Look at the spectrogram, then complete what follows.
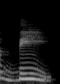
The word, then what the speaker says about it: the: है, आपको स्वर की आवाज आ रही है, तो उसको बोलना दी, ठीक है, आप उसको बोलोगे दी। और अगर कोई वर्ड है जो कॉन्सोनेंट साउंड से स्टार्ट हो रहा है, तो उसका आप प्रोनाउंसिएशन कैसे करोगे? आप वहां पे जो टी एच ई लिखोगे उसको आप बोलोगे द। तो ये डिफरेंस है द और दी में।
